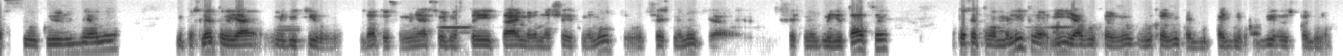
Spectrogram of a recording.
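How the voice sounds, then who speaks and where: At a moderate pace, the man talks in an unremarkable speaking voice, pitched at a medium level with ordinary variation. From Ukraine. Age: 40s. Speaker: recovering alcoholic speaker at support group. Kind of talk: personal testimony.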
